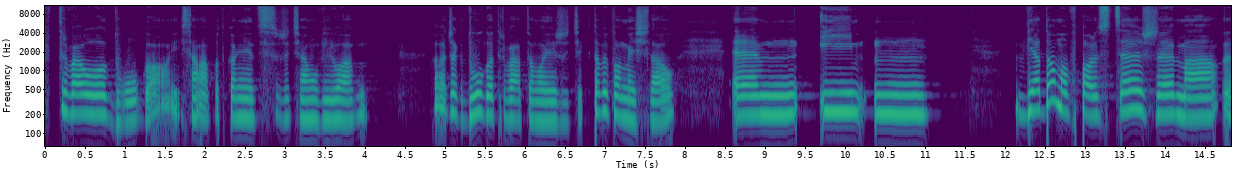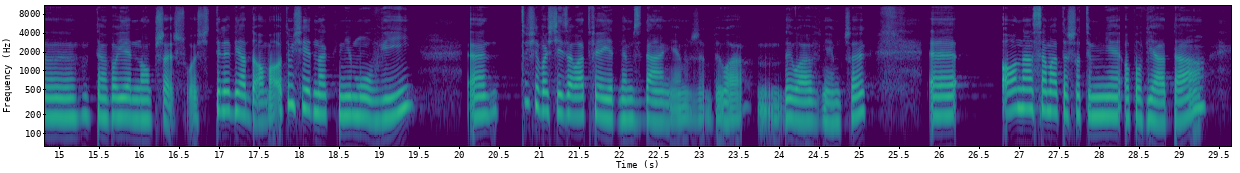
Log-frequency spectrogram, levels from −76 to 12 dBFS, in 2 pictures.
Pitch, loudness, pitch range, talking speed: 195 Hz, -26 LUFS, 175-215 Hz, 115 wpm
